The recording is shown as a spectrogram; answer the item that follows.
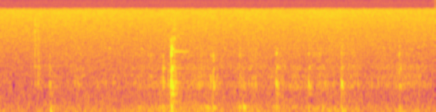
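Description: Near silence broken by a few faint clicks and taps of handling, the sharpest a little under a second in.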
